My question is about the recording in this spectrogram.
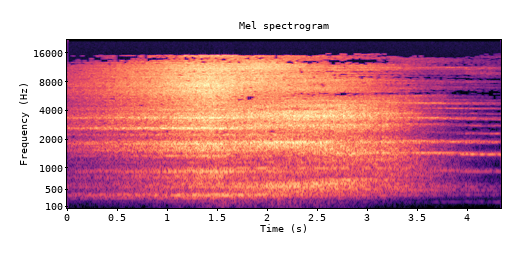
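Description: Eerie ghost sound effect: a hissing drone with several steady high tones. It swells up over the first two seconds, then slowly fades away.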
